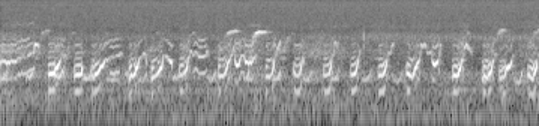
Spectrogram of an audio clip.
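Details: Pet guinea pig indoors, making noises in response to videos: a rapid series of short, high squeaky calls, about four per second, rising and falling, with a soft background hiss.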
